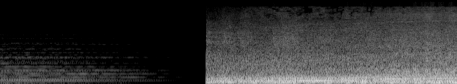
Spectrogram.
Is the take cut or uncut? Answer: cut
